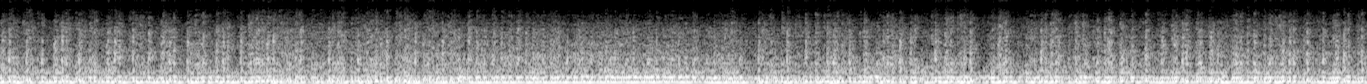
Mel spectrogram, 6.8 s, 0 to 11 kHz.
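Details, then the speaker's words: Big block Chevy V8 in the Farm Fresh gasser, first start after sitting, 750 carb, downjetted; deep, loud, lumpy idle holding steady with no misses or knocks, up to temperature, no leaks. Healthy normal idle. "But the thing runs. I got up to temp and everything like that. We just checked, made sure it goes forward, backward, no leaks."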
